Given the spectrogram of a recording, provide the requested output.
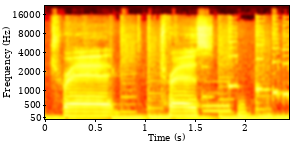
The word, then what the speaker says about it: très: Here the S is silent as well. We don't pronounce it. It's just très.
